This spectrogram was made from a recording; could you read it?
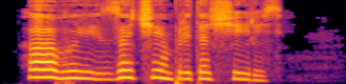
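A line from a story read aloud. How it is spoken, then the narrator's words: Tired question, female. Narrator (Russian): устало спросила Ерисава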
